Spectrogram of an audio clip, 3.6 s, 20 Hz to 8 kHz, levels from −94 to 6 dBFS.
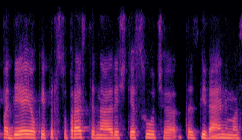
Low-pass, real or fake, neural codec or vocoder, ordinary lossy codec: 7.2 kHz; real; none; Opus, 24 kbps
